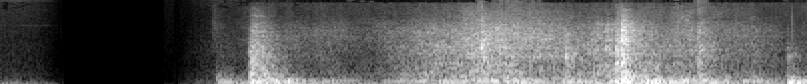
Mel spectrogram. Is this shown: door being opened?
yes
